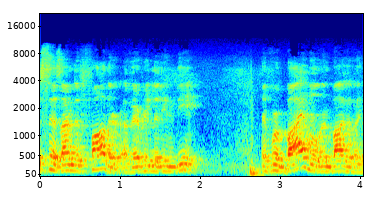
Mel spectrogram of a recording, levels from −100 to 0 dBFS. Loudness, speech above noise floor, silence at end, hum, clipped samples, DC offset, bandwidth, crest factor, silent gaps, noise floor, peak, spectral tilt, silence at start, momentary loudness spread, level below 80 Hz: -21 LUFS; 24 dB; 0 s; none; under 0.1%; under 0.1%; 10.5 kHz; 16 dB; none; -45 dBFS; -4 dBFS; -6 dB/octave; 0 s; 13 LU; -44 dBFS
